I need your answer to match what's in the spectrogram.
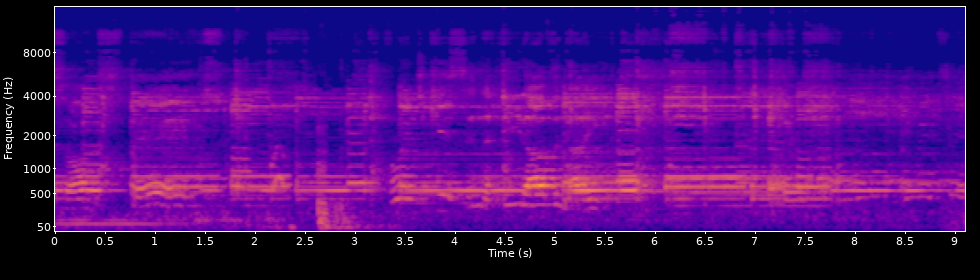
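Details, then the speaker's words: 1981 Sanyo M3330 cassette Walkman after replacing both belts, cleaning the mute switch and reflowing headphone jack joints: steady music with even pitch, no wow or flutter, tape drive running smoothly at correct speed. "and that volume is Flawless now there's no wow and flutter now with these new belts"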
